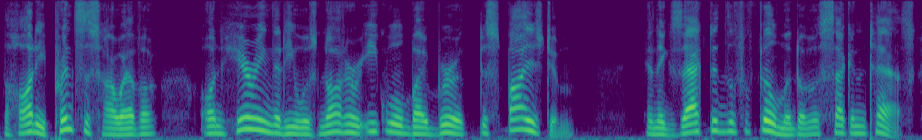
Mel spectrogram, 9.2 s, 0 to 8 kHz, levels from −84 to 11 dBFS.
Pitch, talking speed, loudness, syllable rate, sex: 160 Hz, 155 wpm, -17 LUFS, 4.7 syllables/s, male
